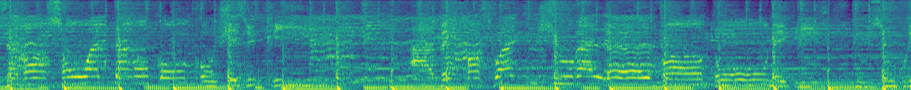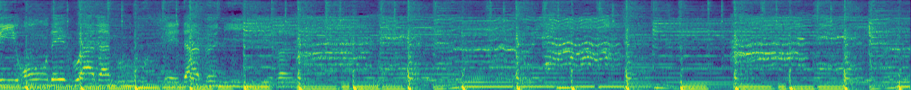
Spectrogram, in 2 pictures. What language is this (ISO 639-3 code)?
fra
